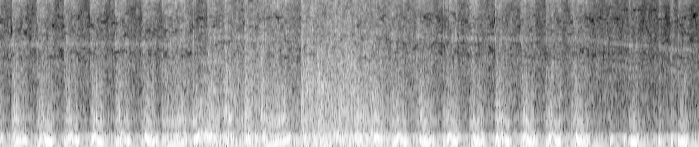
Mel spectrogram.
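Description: Turbocharged car engine idling with its anti-lag system banging in an even rhythm, about three to four pops a second. It is blipped up in pitch twice about two seconds in, then settles back into the popping.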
